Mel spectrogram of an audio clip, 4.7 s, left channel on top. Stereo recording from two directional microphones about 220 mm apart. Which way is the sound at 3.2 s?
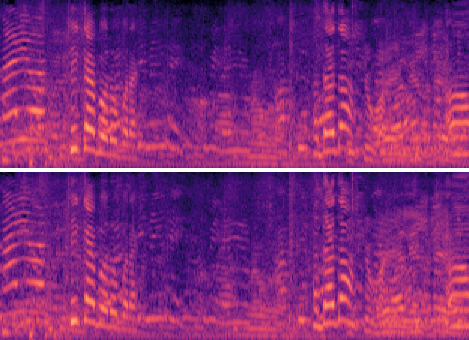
15° right (ahead or behind).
